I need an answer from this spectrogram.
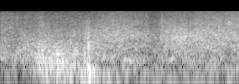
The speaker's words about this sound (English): You got to splash us out. You got to splash in and splash out. That's what I think. Splash in and splash out.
